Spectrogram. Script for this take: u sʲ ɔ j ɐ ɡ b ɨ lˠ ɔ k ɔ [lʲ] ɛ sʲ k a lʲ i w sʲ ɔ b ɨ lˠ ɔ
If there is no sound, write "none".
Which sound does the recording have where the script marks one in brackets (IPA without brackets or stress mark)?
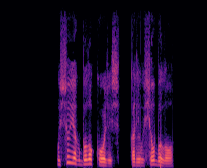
lʲ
